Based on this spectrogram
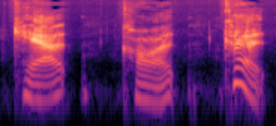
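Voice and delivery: Cat, Caught, Cut with three distinct vowels; vowel contrast demo. Shown as a demonstration. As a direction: model Cat, Caught, Cut slowly and clearly. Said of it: "Chapter three".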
